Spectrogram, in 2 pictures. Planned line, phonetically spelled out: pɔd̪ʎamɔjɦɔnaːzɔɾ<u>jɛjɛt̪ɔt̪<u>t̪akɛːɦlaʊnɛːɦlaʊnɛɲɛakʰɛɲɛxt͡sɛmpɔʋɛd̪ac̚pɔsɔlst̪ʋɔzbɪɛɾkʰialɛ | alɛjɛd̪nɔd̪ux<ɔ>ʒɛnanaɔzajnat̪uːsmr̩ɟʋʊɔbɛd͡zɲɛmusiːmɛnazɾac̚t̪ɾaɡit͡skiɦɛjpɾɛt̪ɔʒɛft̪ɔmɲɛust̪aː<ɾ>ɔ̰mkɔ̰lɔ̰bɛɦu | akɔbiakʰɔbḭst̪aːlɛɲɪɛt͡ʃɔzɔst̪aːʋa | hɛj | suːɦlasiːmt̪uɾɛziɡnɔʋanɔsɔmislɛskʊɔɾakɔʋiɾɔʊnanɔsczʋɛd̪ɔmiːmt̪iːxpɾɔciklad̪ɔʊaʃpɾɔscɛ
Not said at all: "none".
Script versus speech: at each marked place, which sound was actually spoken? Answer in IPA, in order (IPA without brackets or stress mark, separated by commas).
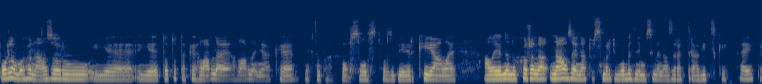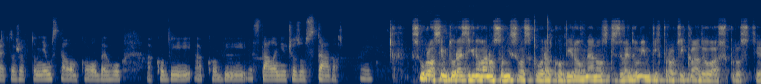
u, ɔ, ɔ, l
